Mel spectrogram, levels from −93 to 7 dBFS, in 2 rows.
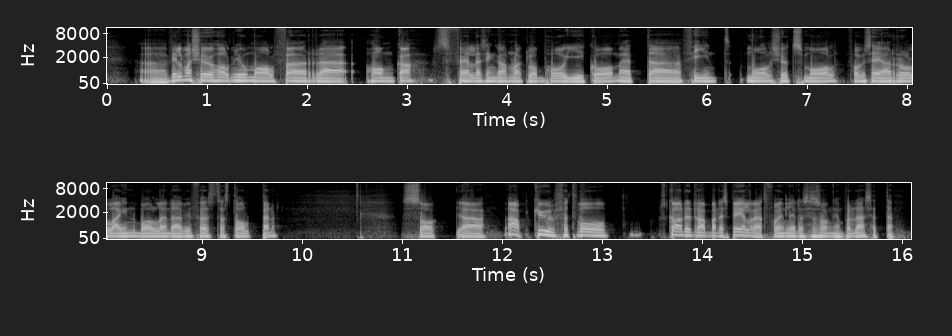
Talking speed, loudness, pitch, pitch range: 160 wpm, -24 LUFS, 130 Hz, 125-140 Hz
